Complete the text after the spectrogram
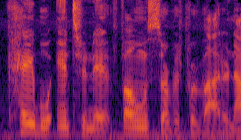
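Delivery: ordinary delivery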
